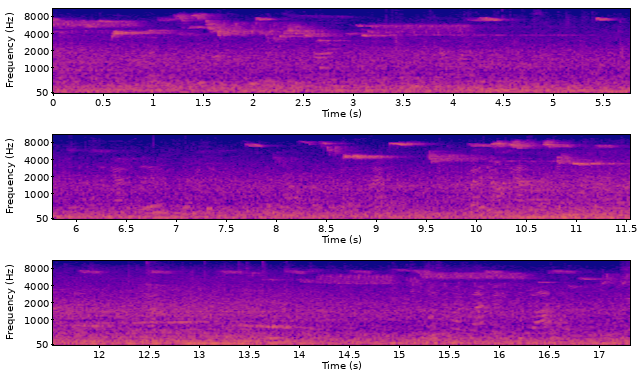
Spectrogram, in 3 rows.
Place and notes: Isebek-Kanal, Kaiser-Friedrich-Ufer, Hamburg, Deutschland - canal ambience
Hamburg, Isebek-Kanal at Eimsbütteler Brücke, late morning in spring, ambience /w birds (Robin & others), waves of traffic from above, two paddlers
(Sony PCM D50, Primo EM272)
